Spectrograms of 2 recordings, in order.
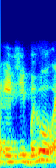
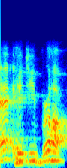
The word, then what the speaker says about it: AG Broc: Bukan AG Beruk, AG Brock. Ya, kena pronounce betul-betul tu. Brock tu pendeknya untuk brokoli, ya, sayur brokoli.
